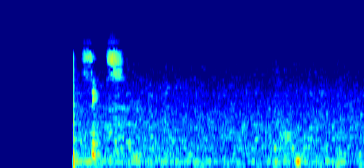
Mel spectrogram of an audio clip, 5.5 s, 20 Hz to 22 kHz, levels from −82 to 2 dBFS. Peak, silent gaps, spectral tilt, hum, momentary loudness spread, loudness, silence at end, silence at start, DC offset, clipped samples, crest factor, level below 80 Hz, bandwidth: -10 dBFS; none; -3.5 dB/octave; none; 21 LU; -33 LUFS; 0 s; 1.1 s; under 0.1%; under 0.1%; 28 dB; -56 dBFS; 10 kHz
